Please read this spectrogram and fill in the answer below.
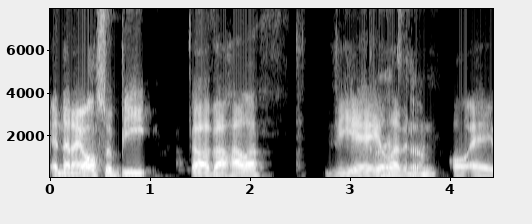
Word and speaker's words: VA-11 Hall-A: the name of it it's pronounced it's called Valhalla but it's spelled out V a - when you say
